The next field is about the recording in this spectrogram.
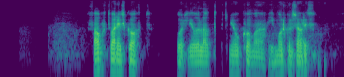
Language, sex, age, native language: Icelandic, male, 20-29, Icelandic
